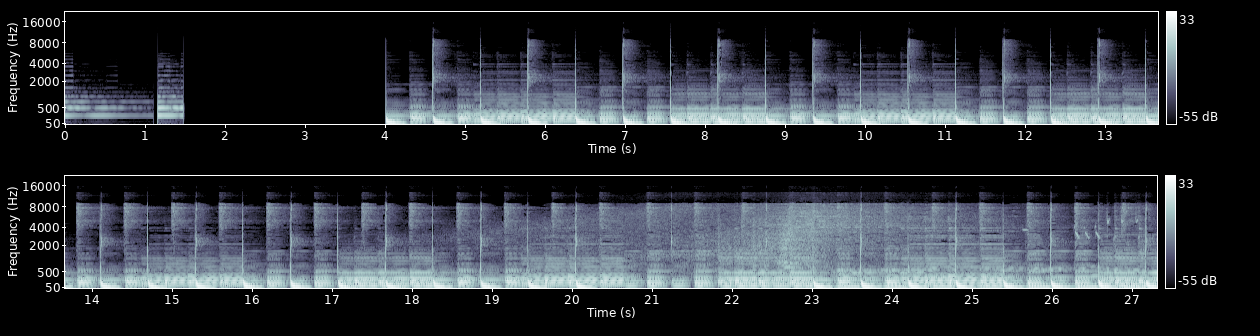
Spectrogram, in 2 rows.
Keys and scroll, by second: 1.7 ctrl+z, 14.8 ctrl+=.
